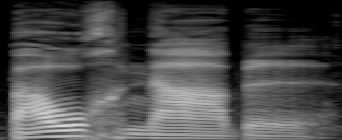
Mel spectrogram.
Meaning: navel, bellybutton, umbilicus
- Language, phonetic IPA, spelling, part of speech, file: German, [ˈbaʊ̯xˌnaːbl̩], Bauchnabel, noun, De-Bauchnabel.ogg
